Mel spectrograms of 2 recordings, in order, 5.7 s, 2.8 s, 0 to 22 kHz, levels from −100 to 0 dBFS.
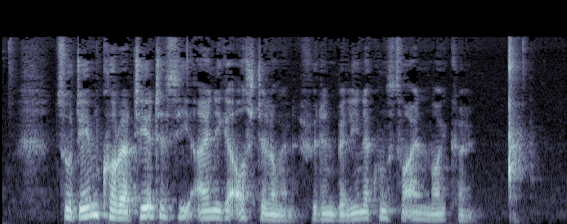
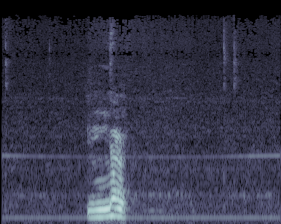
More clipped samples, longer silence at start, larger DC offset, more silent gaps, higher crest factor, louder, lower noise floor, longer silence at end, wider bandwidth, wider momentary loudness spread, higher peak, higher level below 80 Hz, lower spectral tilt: neither; second, 0.1 s vs 0.9 s; neither; neither; about the same, 22 dB vs 22 dB; about the same, -24 LUFS vs -24 LUFS; second, -44 dBFS vs -53 dBFS; second, 0.4 s vs 1.5 s; second, 11.5 kHz vs 16 kHz; second, 18 LU vs 27 LU; first, -2 dBFS vs -8 dBFS; first, -52 dBFS vs -64 dBFS; second, -5 dB/octave vs -7.5 dB/octave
